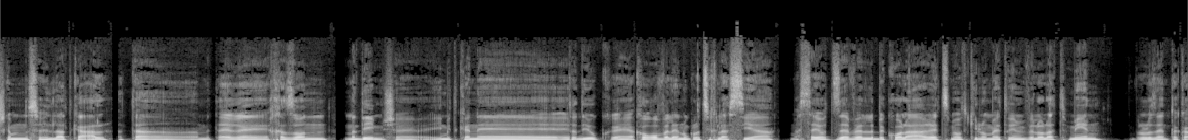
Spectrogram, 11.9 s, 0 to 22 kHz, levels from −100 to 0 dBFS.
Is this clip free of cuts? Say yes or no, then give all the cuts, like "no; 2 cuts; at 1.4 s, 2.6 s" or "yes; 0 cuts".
no; 7 cuts; at 1.1 s, 3.3 s, 4.4 s, 5.7 s, 6.3 s, 6.9 s, 7.8 s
